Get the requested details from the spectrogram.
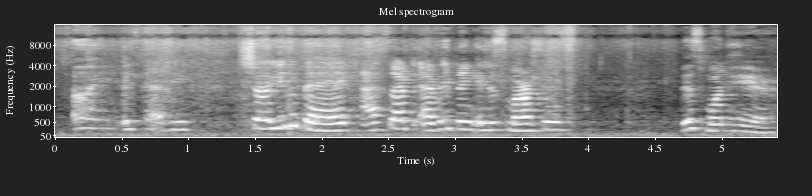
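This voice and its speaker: A woman with a high-pitched voice speaks in an animated tone, leaving long, frequent pauses. Noticeable background noise runs behind her. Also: ordinary pitch variation, moderate pace. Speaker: lifestyle vlogger. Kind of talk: shopping haul video. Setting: home, sitting on the floor.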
